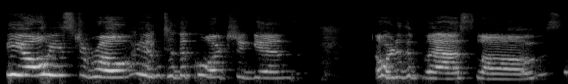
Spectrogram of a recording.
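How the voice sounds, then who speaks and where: Actress as young widow, stage comedy: very high voice, unhurried, melodramatic, imperious in her grief. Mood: weeping nostalgia. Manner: theatrical, drawn-out lamenting.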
